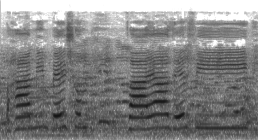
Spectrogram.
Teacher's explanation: میم ساکن کے بعد فا ہے اس لیے میم کو ظاہر کر پڑھیں گے، اس کو اظہار شفوی کہتے ہیں.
